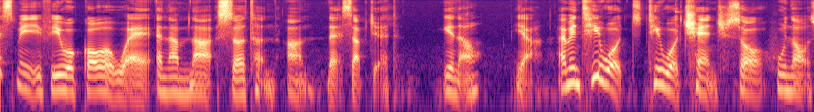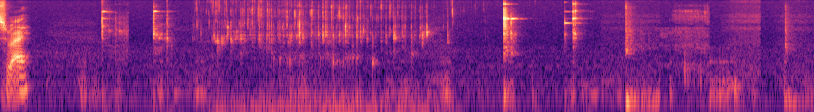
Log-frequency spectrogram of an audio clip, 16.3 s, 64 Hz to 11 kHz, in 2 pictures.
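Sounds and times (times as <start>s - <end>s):
speech: 0.0s - 8.5s
scattered drips of tea: 10.0s - 12.9s
tea pouring in a steady stream: 10.0s - 13.0s.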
